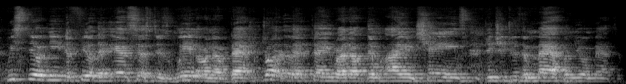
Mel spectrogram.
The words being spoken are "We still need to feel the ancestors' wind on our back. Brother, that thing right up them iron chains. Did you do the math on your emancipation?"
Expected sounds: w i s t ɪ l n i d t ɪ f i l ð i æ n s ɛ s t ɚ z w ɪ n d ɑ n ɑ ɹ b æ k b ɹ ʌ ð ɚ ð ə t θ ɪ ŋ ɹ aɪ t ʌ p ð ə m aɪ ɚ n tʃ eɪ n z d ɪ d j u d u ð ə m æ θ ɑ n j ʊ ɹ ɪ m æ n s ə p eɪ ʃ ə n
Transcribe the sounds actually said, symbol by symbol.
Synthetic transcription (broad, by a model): w i s t ɪ l n i d t ɪ f i l ð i æ n s ɛ s t ɚ z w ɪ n ɑ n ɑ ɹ b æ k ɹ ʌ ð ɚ ð ə t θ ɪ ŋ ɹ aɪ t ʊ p ð ə m aɪ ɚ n tʃ eɪ n z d ɪ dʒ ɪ d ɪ ð ə m æ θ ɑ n j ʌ ɹ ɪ m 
